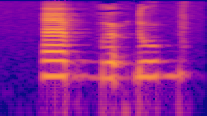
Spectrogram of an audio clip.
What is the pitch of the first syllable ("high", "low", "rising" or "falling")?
high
